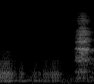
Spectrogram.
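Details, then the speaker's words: Pet named Lady sleeping and dreaming behind the speaker snores: a faint low rumble, then a brief hissy snort of breath in a quiet room. "lady behind me oh we would i really hope you guys can hear that because that is like the cutest snore in the world yep that is lady"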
